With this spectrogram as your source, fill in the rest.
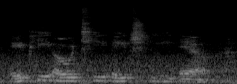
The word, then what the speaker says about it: apothem: By the way, that word is misspelled a ton, not misspelled, sorry, it's mispronounced a ton in geometry courses. It's apothem. That's how it's pronounced if you look it up in the dictionary.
